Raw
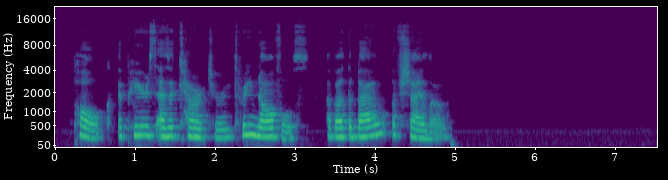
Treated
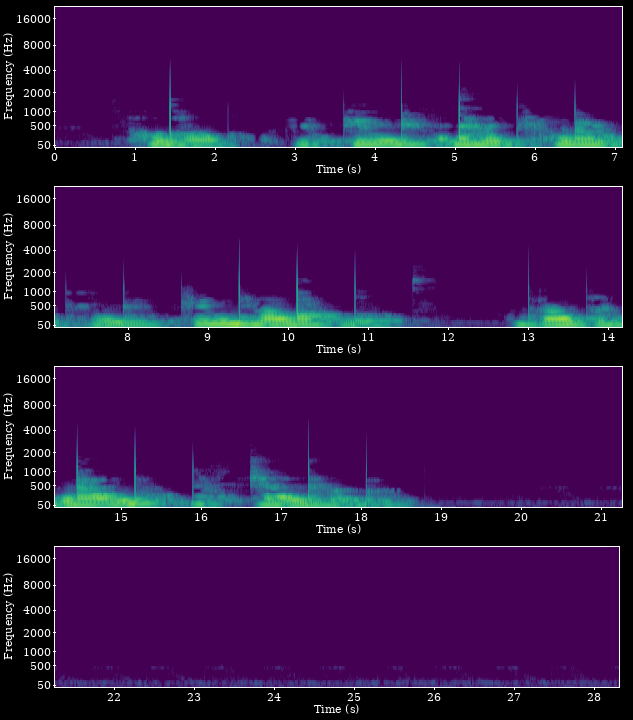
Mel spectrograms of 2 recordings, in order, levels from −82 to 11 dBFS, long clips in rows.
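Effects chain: harmonic-percussive separation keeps harmonic; LFO low-pass saw down 5.2 Hz 290–4400 Hz; wide varispeed 0.266×; trim +4.5 dB

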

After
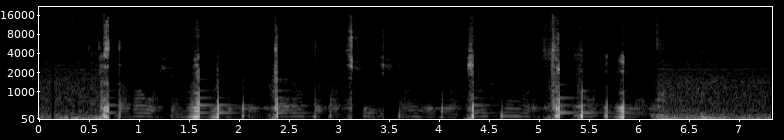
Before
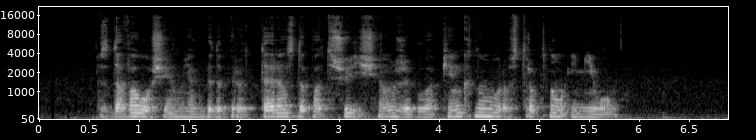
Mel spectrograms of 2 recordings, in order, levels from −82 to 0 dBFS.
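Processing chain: tempo 0.94×; in parallel at -2.5 dB: peak limiter -16 dBFS, peak gain reduction 9.5 dB; on the sum: inverted gate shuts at -16 dBFS, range -41 dB; de-hum 260 Hz, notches 6

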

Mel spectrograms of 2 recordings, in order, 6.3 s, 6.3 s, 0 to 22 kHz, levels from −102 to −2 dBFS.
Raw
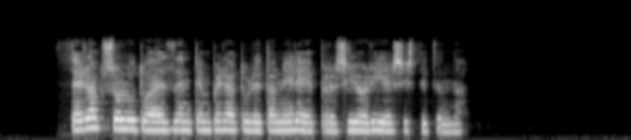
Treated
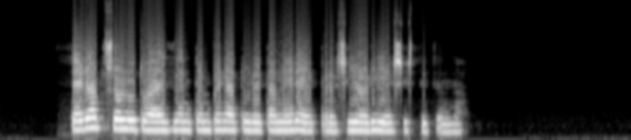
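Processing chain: local Wiener filter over 25 samples; trim +9 dB

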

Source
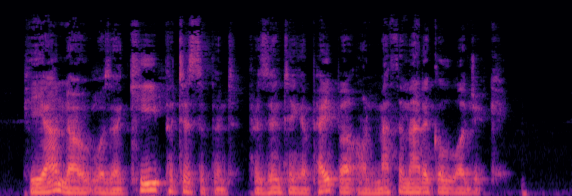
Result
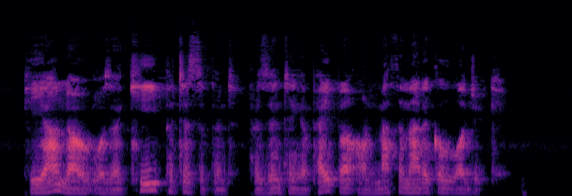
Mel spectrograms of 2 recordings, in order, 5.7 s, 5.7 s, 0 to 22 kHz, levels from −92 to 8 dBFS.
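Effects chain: two resonant band-passes 1.9 kHz, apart 1.7 oct; dynamic bell 2.3 kHz, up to -4 dB, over -58 dBFS, Q 2.4; trim +4 dB

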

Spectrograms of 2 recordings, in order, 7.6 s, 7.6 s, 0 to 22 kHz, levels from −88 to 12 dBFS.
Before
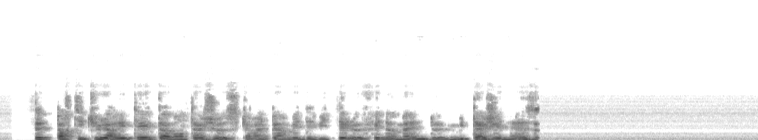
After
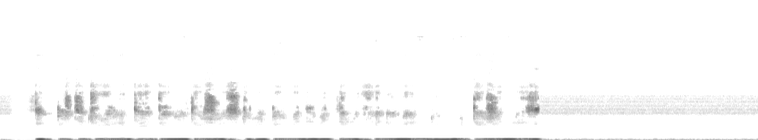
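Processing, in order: Chebyshev band-stop 160–4500 Hz, order 5

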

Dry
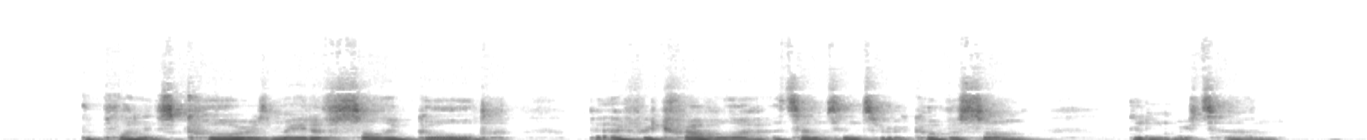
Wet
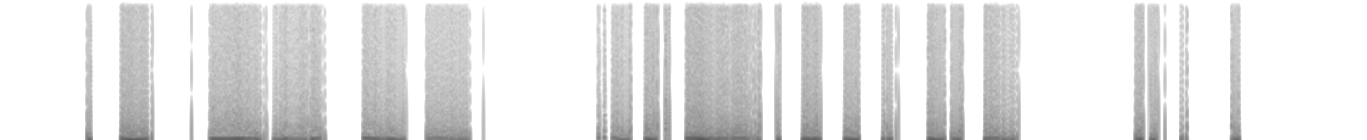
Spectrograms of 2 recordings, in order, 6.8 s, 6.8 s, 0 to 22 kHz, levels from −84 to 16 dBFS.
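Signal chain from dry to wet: CVSD coder 16 kbps; bit crusher 5-bit; 1.04–3.15 s: flange 1.3 Hz, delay 1.8 ms, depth 2.1 ms, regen -27%

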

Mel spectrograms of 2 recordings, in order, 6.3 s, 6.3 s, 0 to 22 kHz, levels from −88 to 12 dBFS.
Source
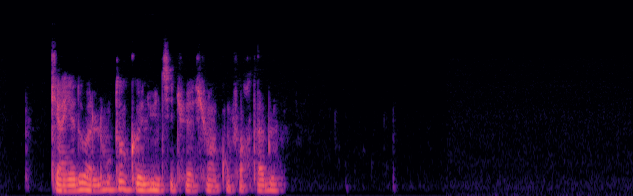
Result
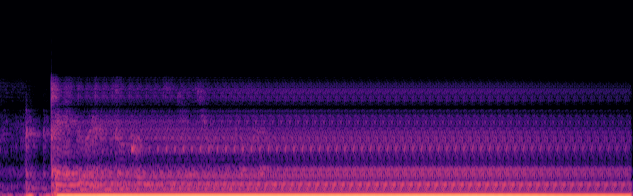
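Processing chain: high-pass 80 Hz 12 dB/octave; in parallel at -7 dB: hard clipper -19.5 dBFS, distortion -9 dB; on the sum: doubling 33 ms -11.5 dB; LPC vocoder at 8 kHz pitch kept; static phaser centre 470 Hz, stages 8; gate -47 dBFS, range -30 dB; on a send: echo with a slow build-up 85 ms, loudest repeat 8, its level -9 dB; on the sum: upward compressor, threshold -33 dBFS; simulated room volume 380 m³, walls furnished, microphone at 1.8 m; peak limiter -11 dBFS, peak gain reduction 18.5 dB; three bands compressed up and down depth 40%

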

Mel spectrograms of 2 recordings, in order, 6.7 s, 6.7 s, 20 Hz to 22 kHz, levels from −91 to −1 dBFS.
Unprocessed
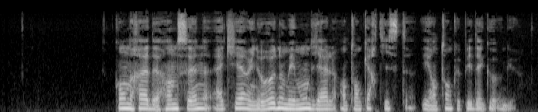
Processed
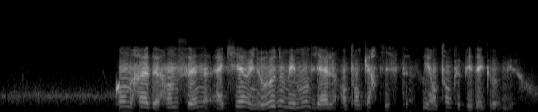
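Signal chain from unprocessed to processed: power-law waveshaper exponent 0.7; auto-wah 660–1900 Hz, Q 6.8, up, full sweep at -24 dBFS; mistuned SSB -98 Hz 400–3200 Hz

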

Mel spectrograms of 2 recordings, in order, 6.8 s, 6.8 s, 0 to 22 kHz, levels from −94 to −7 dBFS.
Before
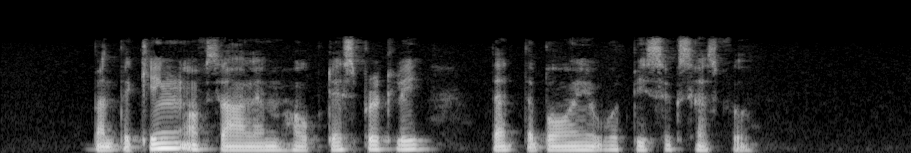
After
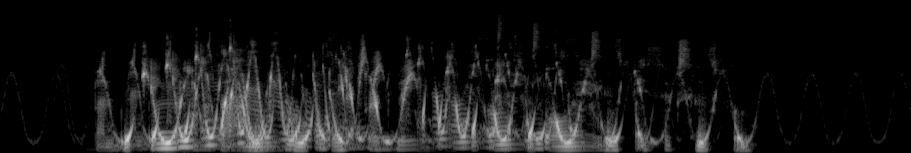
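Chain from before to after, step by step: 3.13–3.81 s: ring modulator 33 Hz; wah-wah 3 Hz 280–3000 Hz, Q 16; ever faster or slower copies 395 ms, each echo +4 st, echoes 3; trim +3.5 dB

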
